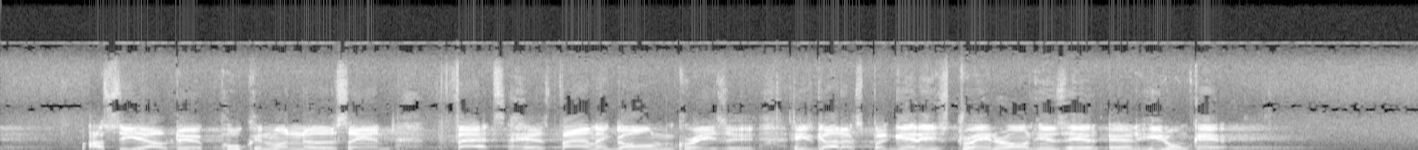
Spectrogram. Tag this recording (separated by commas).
Speech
